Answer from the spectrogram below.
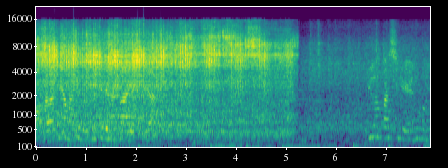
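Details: Steady rough motor hum with hissing airflow that drops when the catheter tip, dipped in 0.9% saline, is occluded by the thumb: a suction machine tested and working properly before airway suctioning.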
